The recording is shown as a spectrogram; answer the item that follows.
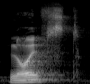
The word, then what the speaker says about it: läuft: The A, U, turns into umlaut, into ä, u. Remember from our pronunciation guide that now the sound will be oi, okay? The ä, u, the sound is like oi, like oi.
